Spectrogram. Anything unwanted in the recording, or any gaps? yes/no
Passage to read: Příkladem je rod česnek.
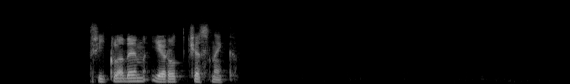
no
